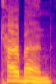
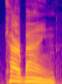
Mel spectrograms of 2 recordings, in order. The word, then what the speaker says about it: carbine: know that now uh it's not carine and it's not carbon it's carbine very good so the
